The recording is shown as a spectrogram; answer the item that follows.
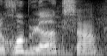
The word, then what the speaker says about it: Roblox: que qu'on m'a proposé elle s'appelle re blocks comme ça se prononce voilà ça va être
